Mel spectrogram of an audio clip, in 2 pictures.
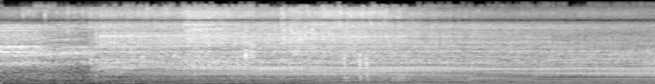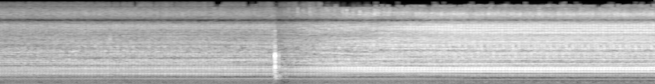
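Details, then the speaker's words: RV water pump after fitting an accumulator tank and silencing kit, heard inside the camper: steady even hum with a faint buzz, no knocking, much quieter than before. "let's go back here you can hear it but it is a lot quieter A lot quieter"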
